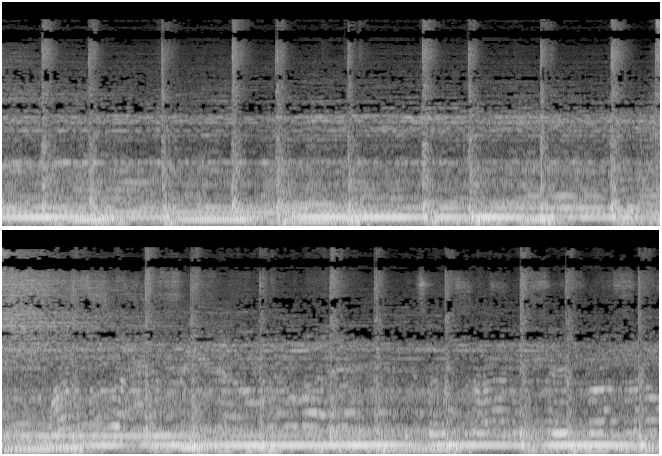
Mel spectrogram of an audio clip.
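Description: Live rock band playing: electric guitars and bass holding long, sustained notes over a steady drum beat.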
